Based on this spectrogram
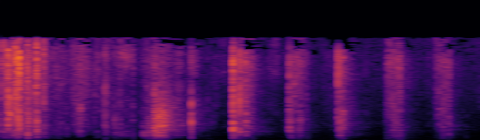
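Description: Tarot cards being handled and pulled from a deck, giving a series of crisp, papery rustles and snaps at a fairly even rhythm, quiet and without talk.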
